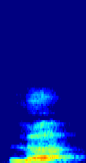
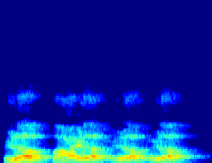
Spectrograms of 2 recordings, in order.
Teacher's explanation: ल दाताला जीभ लागते ळ वरती जीभ मुरडते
